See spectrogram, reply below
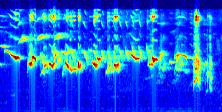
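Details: Oriental magpie-robin singing a rich run of whistled notes, each a short bright slurred phrase around the same pitch, delivered rapidly about two to three per second, with a harsher burst near the end.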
